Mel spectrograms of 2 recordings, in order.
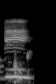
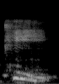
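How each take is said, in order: First: The first consonant has no puff of air. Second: The first consonant has a small puff of air. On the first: The speaker calls it wrong. "không đọc key" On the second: The speaker calls it right. "mà đọc là key"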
